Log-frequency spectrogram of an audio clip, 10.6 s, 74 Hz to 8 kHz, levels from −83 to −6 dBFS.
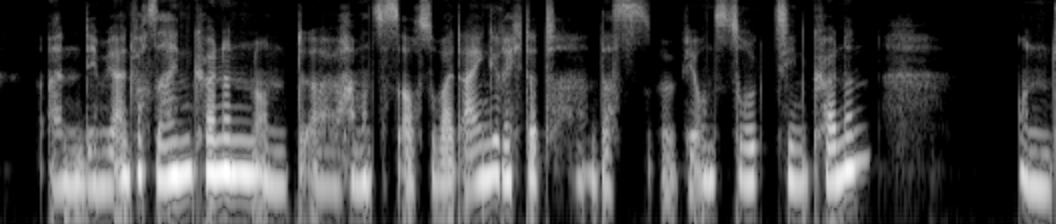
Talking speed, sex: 115 wpm, female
